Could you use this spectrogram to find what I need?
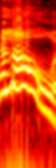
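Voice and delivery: very high, very loud cat-folk voice. Voicing a little tabaxi shopkeeper greeting the players: tabaxi shopkeeper voice. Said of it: "the little tabaxi's gonna look up ... and they go".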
